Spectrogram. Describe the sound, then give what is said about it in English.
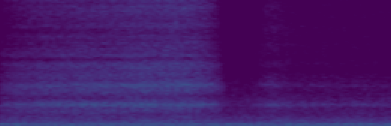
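A person breathing slowly during a quiet reflective writing exercise, heard as a continuous, soft, breathy hiss with a faint snuffling texture and no talking. “And then I breathe.”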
